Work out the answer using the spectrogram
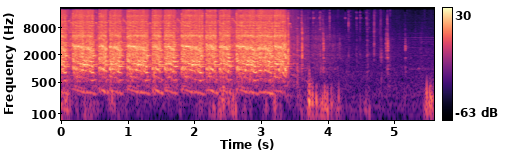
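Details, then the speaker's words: Land Rover no-start with no codes; spark, compression and fuel pressure tested. It cranks, catches, runs raggedly about three seconds, then dies; owner suspects a fuel issue. "I think my theory is right, gentlemen. I think we have a fuel issue."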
